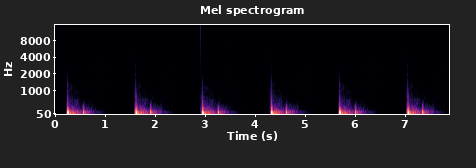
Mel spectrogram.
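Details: Heartbeat: a steady, slow lub-dub at about 44 beats a minute, with no background noise.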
